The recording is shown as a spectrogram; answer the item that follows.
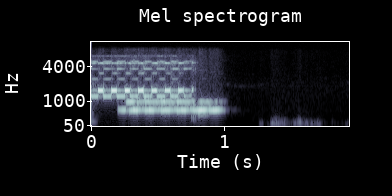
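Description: A telephone rings loudly in one clear burst of bright electronic tones, with brief faint rustling afterward.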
